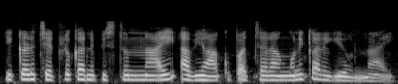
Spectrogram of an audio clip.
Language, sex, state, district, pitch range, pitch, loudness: Telugu, female, Telangana, Mahabubabad, 200-230 Hz, 215 Hz, -18 LUFS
